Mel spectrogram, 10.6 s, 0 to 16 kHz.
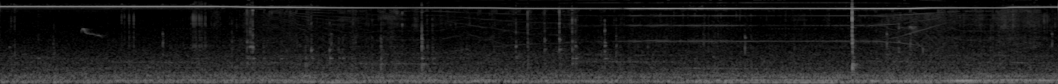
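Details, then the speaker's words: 1981 NEC JB-1201M monochrome green composite monitor after replacing a transistor with a 2SC3203: thin, steady, very high-pitched flyback squeal over low room hum, showing the horizontal stage now works. "i heard it i can hear it squealing"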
